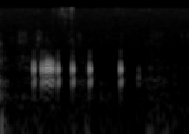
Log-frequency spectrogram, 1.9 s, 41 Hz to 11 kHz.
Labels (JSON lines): {"label": "biophony, knock croak", "recorder": "SoundTrap 300"}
